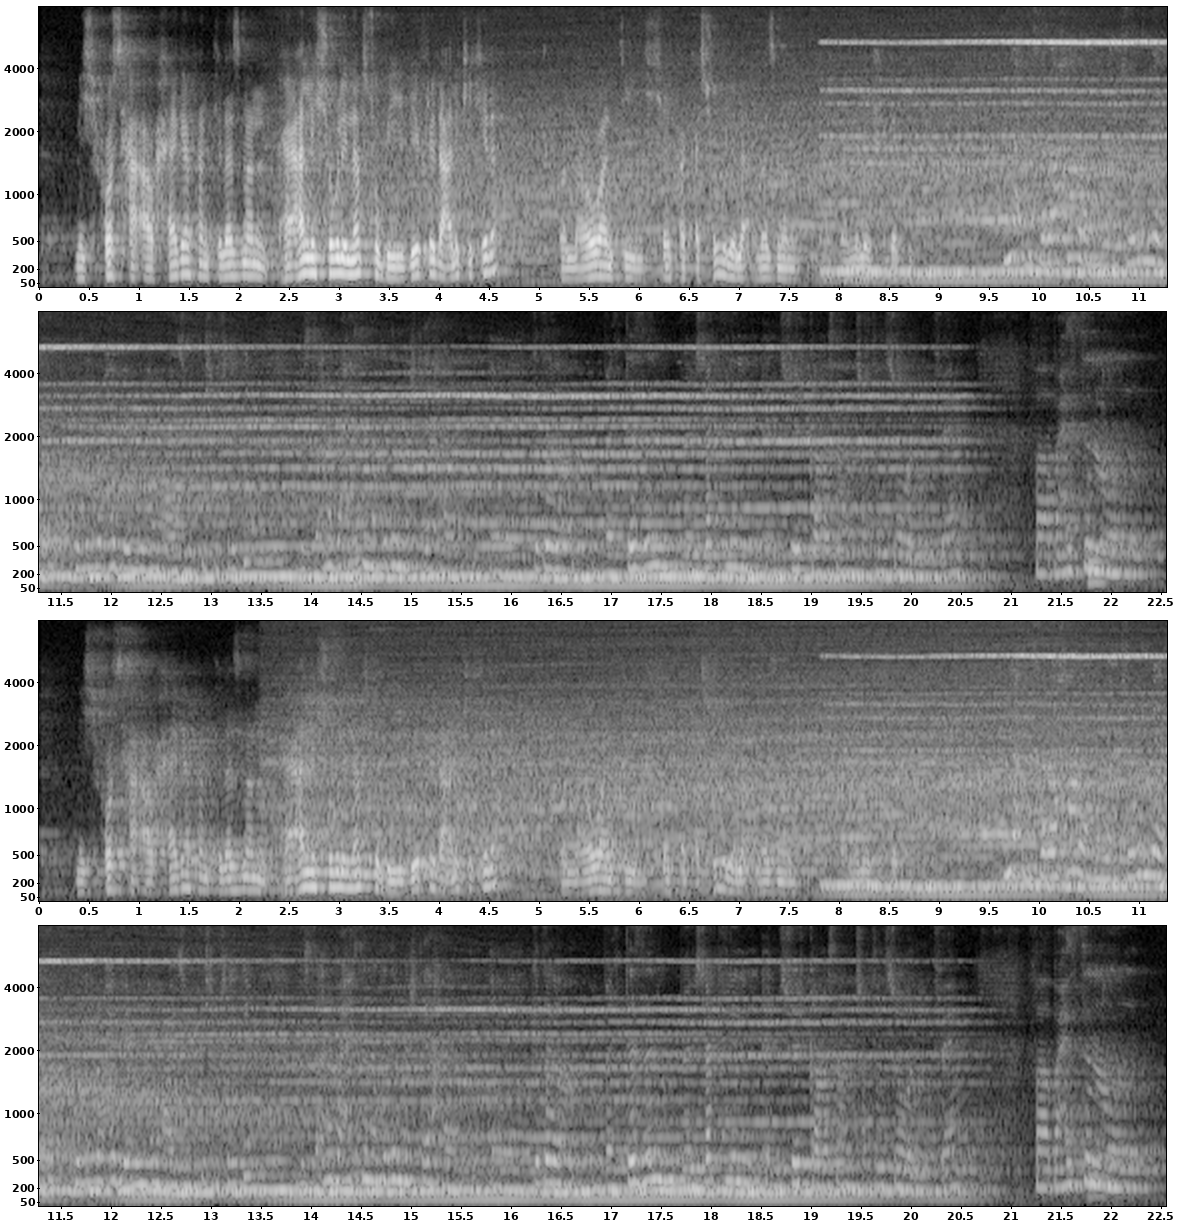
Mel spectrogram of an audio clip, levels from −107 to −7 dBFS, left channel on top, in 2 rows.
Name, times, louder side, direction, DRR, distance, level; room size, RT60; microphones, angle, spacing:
voice 1, 0.4-4.6 5.2-8.6 14.3-14.5 21.8-21.9, left 7 dB, 80° left, 11 dB, 0.4 m, -28 dB
sound 1, 2.2-17.0, right 2 dB, 85° right, 2.8 m, -42 dB
sound 2, 7.8-20.6, left 2 dB, 40° left, 1.4 m, -34 dB
voice 2, 9.6-20.5 20.8-22.3, right 1 dB, 15° right, 0 dB, 1.4 m, -38 dB
23.0 x 16.0 x 2.3 m, 2.1 s
head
